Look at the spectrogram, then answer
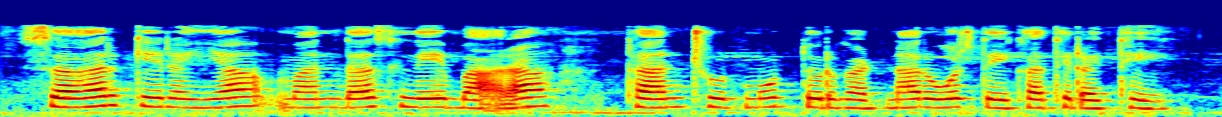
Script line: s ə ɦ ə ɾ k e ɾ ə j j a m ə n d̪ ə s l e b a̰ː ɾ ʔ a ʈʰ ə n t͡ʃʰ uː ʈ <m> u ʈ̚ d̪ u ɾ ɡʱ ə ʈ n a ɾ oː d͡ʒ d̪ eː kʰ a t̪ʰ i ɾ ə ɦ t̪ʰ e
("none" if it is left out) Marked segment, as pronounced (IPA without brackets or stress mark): m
